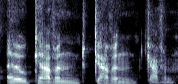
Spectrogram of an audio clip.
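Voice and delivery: mock British accent. Commentator mimicking a woman addressing Gavin, mock British accent. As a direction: imitate her with a hint of British accent. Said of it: "affected her British accent".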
